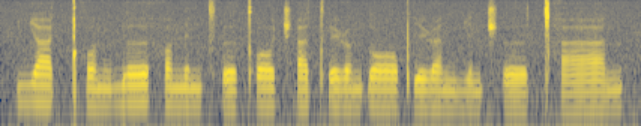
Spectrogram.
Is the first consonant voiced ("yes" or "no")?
yes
